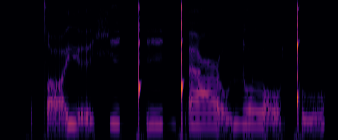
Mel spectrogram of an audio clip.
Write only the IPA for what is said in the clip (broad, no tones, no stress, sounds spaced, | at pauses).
tˤ ḛ j ḛ ç i ǃʼ i ǃʼ æ ʕ o̰ ʎ u lˠ o̰ ǃ ṵ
